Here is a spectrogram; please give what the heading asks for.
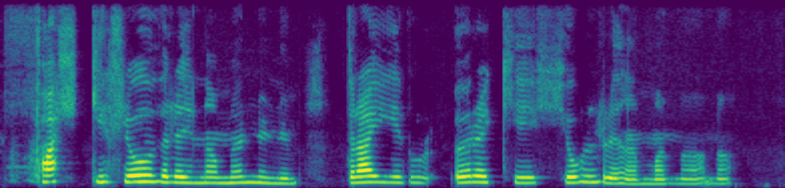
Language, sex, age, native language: Icelandic, female, 18-19, Icelandic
